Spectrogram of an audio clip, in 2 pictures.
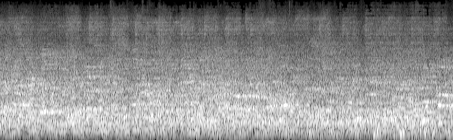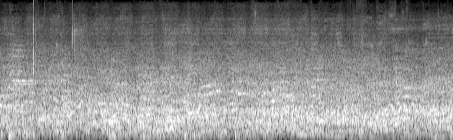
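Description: Bare feet shuffle and thump on foam mats.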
